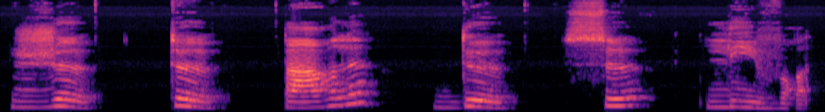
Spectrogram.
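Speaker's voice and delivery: "Je te parle de ce livre" split into separate words with pauses. Shown as a demonstration. Teacher drilling students on each word: slow, separate. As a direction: drill it word by word with French schwas. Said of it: "تلفظش رو دقت کنید".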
